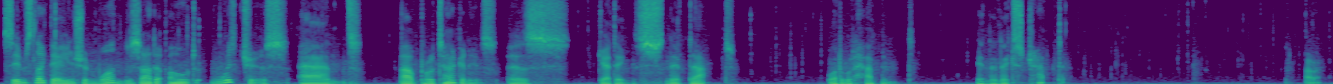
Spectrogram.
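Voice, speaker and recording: A man reading a novel aloud on a stream, with expressive, dramatic narration. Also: medium pitch, slow, creaky, long pauses, a little hiss or hum. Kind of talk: storybook reading.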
